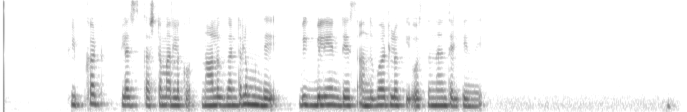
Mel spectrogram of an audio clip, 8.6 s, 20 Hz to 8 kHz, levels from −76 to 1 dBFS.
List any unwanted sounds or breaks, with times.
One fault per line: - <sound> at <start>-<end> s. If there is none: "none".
none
